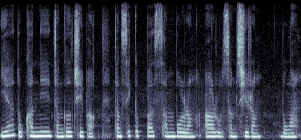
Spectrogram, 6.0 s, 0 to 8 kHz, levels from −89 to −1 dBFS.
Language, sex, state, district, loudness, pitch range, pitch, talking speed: Garo, female, Meghalaya, West Garo Hills, -12 LUFS, 215-245 Hz, 230 Hz, 80 wpm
